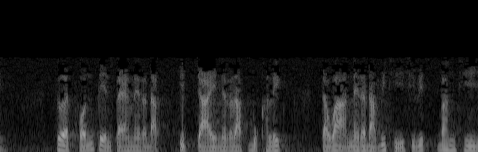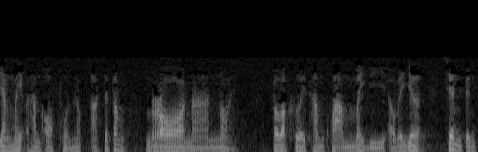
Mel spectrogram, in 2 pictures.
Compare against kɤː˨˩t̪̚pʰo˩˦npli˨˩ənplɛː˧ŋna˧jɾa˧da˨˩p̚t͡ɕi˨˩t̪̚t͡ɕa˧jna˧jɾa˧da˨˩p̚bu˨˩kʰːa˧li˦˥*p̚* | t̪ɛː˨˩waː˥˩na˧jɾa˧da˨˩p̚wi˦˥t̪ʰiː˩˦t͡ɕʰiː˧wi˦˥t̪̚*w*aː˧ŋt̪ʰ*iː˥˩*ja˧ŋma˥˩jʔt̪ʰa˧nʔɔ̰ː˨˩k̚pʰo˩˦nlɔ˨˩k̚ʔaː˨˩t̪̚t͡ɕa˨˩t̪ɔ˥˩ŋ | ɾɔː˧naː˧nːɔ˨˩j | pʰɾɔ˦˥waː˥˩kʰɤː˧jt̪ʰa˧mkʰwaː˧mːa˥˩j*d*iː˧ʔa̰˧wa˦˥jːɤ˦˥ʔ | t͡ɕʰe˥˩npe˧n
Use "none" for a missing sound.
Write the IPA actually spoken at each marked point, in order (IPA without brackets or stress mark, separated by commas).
k̚, b, iː˧, d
